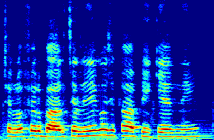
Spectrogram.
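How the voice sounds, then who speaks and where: An actress playing a young wife who speaks to her husband in a soft, coaxing, pleading way. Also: fairly high pitch, fast, soft background music, natural voice. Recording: distant from mic.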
